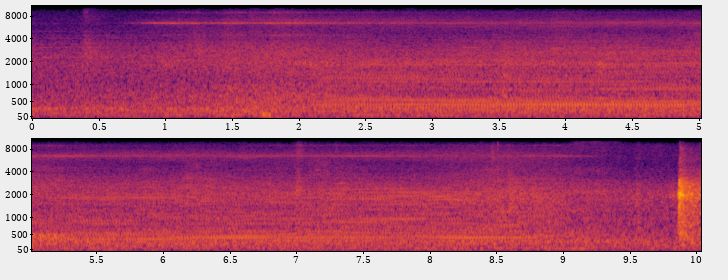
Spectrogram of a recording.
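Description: A distant engine hum in the open air swells gradually for several seconds and then fades away. Just before the end comes a single sharp knock, louder than the hum.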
